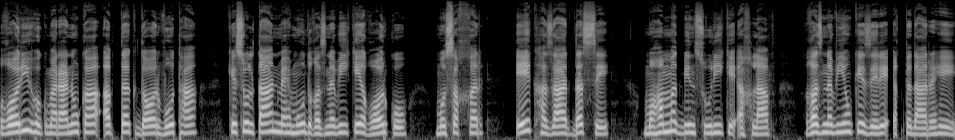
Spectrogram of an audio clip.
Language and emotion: Urdu, neutral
